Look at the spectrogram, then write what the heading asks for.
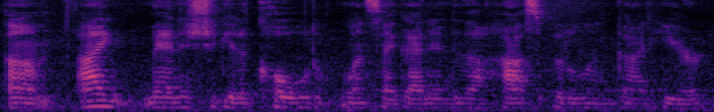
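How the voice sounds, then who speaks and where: Hoarse woman, very deep voice, slow halting talk, fan hum behind. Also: level tone. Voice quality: slow, halting speech with many fillers. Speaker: vlogger giving a health update. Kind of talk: casual update to viewers. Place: hospital rehab room with an air conditioning fan. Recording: noisy room with fan hum. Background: air conditioning fan.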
